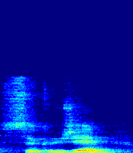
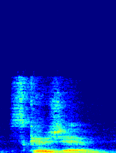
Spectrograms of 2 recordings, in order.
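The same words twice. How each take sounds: First: The E vowels in ce que are pronounced. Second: An E vowel in ce que is dropped.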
